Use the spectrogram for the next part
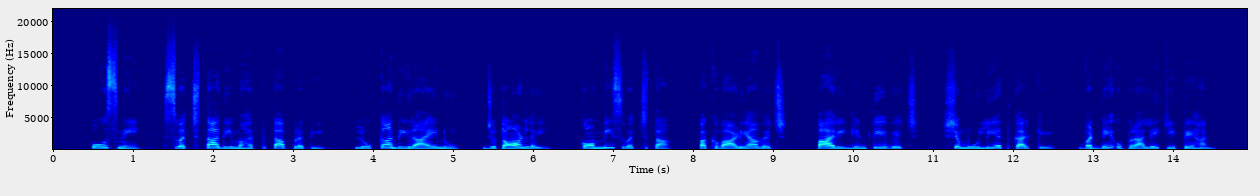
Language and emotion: Punjabi, neutral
